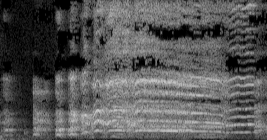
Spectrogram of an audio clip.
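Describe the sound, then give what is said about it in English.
A man's voice imitates a rooster crowing, a loud, drawn-out cock-a-doodle-doo with rising and falling pitch, alone, preceded by a couple of short breathy starts; he learned the imitation while living in an apartment in Tokyo. “I have a friend who's from Tokyo, and when he was living in an apartment there, he learned to imitate a rooster”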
